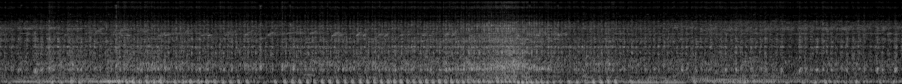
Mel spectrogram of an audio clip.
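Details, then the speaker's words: Newly bought Honda Vario scooter idling, rough fast rattle of two to three beats a second from the CVT; clutch assembly does not spin freely and drags, pulley also found wobbly and off-centre. "ya kampas Ganda ini tidak bebas motornya teman-teman ini Seharusnya dalam keadaan lolos ya Nah ini Ini dia terhambat ya"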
